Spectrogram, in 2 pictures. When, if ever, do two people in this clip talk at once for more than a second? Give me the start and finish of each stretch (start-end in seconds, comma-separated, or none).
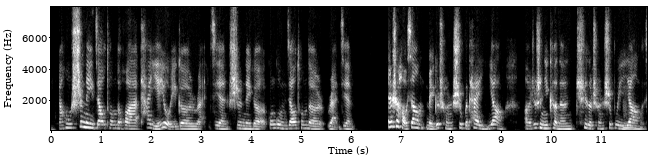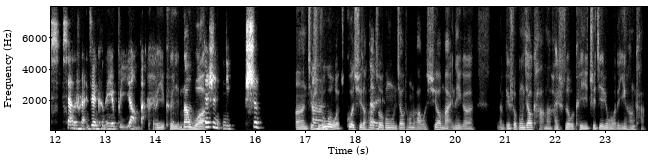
none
